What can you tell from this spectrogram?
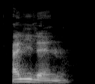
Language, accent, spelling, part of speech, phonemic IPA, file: French, France, allylène, noun, /a.li.lɛn/, LL-Q150 (fra)-allylène.wav
- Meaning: allylene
